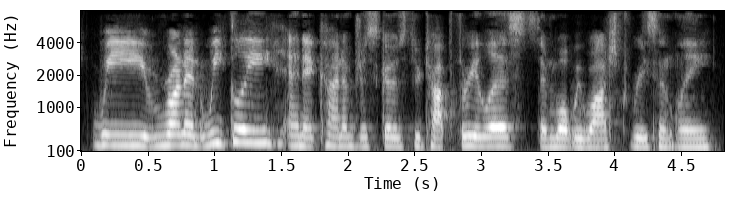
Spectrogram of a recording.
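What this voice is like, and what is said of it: Baltimore, Maryland accent. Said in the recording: “we all are from Baltimore, Maryland. So that would be what my accent is”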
